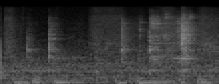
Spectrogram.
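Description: Metal clothing rack and its hangers rattling and clinking as the rack is lifted and carried, in a few short clatters with the loudest near the end.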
